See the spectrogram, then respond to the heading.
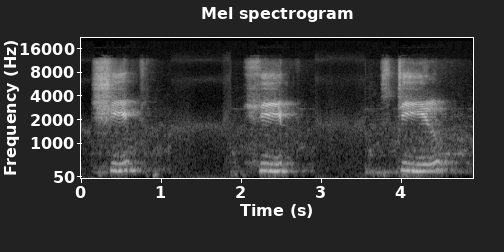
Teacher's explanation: E is a front, close, unrounded vowel.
